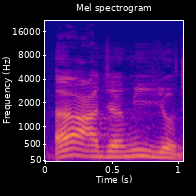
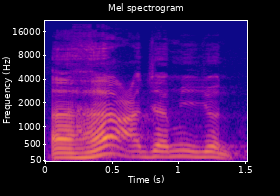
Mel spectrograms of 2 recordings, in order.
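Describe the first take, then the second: First: Only one glottal catch is heard at the start. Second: The second glottal catch is replaced by an h. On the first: "dia borong satu hamzah saja" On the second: "menukarkan hamzah kedua dengan ha"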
